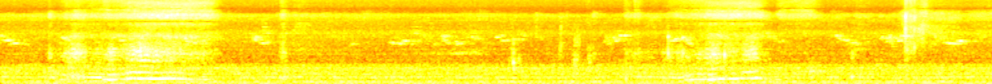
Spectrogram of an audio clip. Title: Snoring dog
